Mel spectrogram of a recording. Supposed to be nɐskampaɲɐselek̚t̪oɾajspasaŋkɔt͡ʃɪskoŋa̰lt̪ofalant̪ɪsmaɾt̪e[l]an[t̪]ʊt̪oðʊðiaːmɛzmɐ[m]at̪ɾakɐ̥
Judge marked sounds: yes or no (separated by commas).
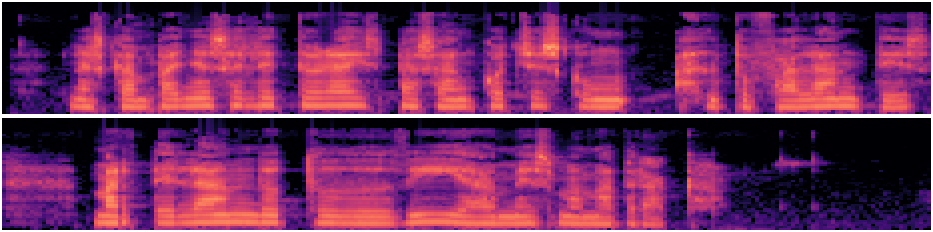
yes, no, yes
